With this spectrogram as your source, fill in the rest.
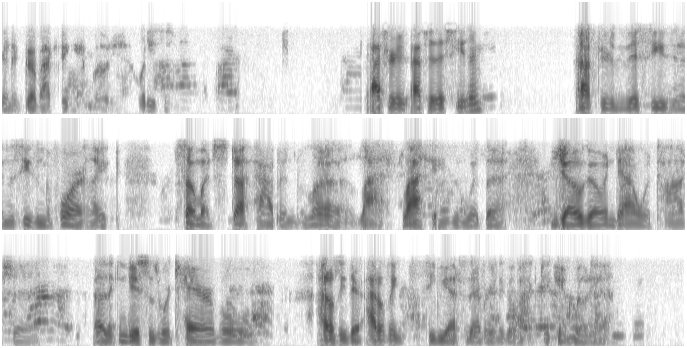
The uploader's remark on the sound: Taking phone calls.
